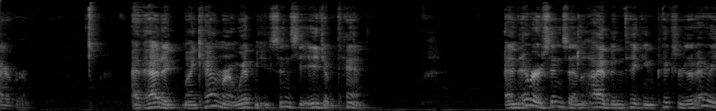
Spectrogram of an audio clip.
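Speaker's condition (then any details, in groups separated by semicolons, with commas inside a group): Cerebral palsy; affects gait and walking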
